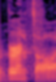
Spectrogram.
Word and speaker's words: Bernthal: John Berthel. You don't know how to, or Bernthal, I think is actually how you say it.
